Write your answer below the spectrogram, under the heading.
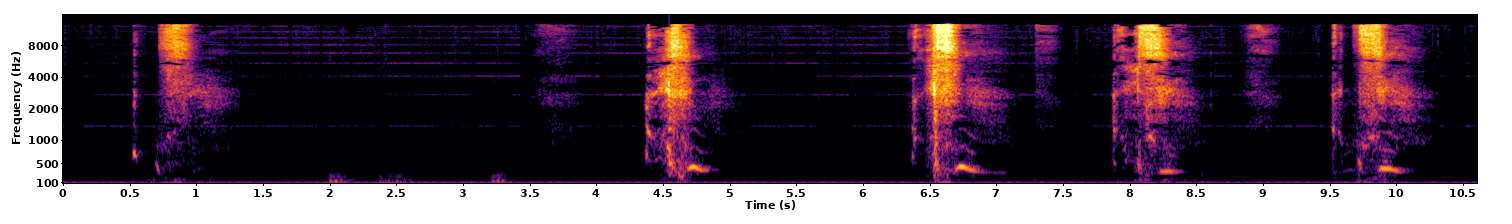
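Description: Five explosive sneezes in about ten seconds, each preceded by a sharp intake of breath, with a steady low hum behind.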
